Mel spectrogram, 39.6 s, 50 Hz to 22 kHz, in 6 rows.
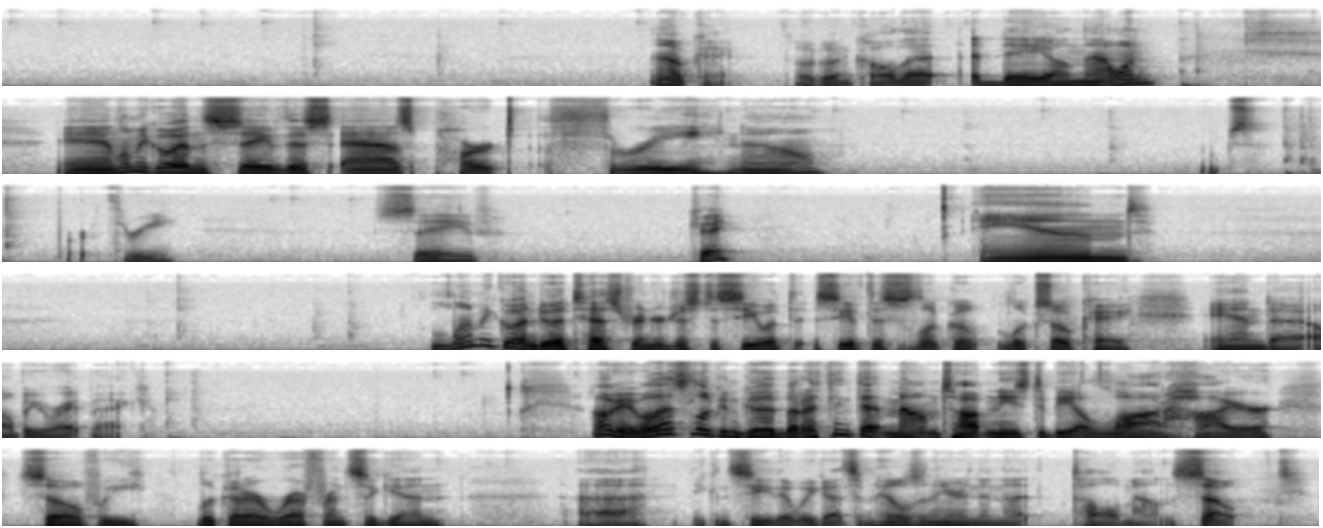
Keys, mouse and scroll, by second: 0.4 click, 1.0 click, 1.6 middle click, 2.5 click, 3.9 click, 5.2-5.6 scroll up 2, 5.9 KP_0, 6.5 a, 7.8 click, 15.4 click, 17.2-18.7 scroll down 1, 19.1-19.6 scroll up 4, 20.2-20.7 scroll down 2, 20.7 shift+middle click.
